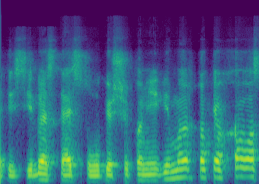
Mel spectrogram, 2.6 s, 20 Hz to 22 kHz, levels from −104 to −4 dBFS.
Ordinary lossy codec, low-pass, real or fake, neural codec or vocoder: Opus, 16 kbps; 14.4 kHz; fake; autoencoder, 48 kHz, 32 numbers a frame, DAC-VAE, trained on Japanese speech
